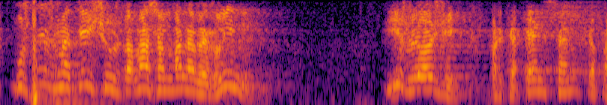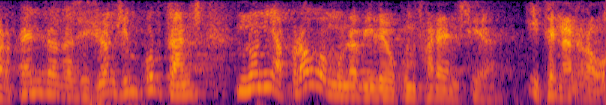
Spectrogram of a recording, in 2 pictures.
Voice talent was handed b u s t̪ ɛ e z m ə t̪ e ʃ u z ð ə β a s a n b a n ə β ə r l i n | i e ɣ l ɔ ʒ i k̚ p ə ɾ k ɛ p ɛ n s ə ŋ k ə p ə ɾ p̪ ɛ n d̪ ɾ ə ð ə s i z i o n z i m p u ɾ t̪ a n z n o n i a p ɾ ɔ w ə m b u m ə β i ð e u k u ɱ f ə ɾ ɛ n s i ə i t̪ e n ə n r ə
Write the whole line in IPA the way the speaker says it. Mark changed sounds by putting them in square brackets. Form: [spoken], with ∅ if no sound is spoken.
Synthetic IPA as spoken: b u s t̪ ɛ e z m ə t̪ e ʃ u z ð ə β a s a [m] b a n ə β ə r l i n | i e [z] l ɔ ʒ i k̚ p ə ɾ k ɛ p ɛ n s ə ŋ k ə p ə ɾ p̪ ɛ n d̪ ɾ ə ð ə s i z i o n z i m p u ɾ t̪ a n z n o n i a p ɾ ɔ w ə m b u [n] ə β i ð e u k u ɱ f ə ɾ ɛ n s i ə i t̪ e n ə n r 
